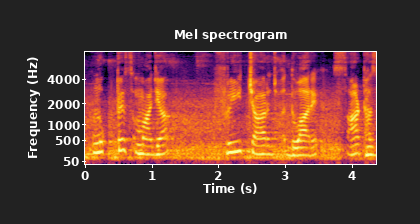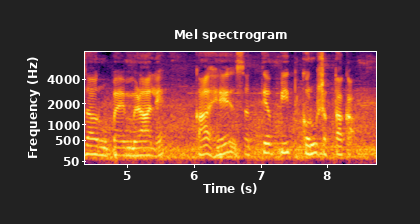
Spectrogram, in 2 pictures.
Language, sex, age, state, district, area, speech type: Marathi, male, 30-45, Maharashtra, Mumbai Suburban, urban, read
